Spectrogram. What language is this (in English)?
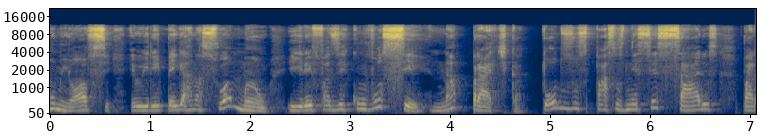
Portuguese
